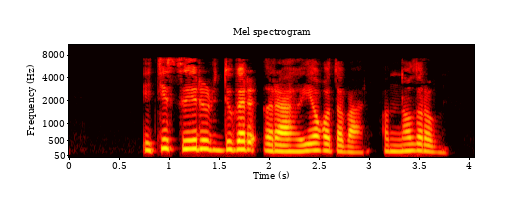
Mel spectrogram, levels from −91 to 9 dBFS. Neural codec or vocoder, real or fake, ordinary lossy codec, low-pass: none; real; AAC, 48 kbps; 7.2 kHz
